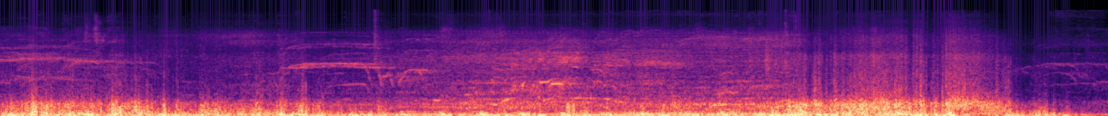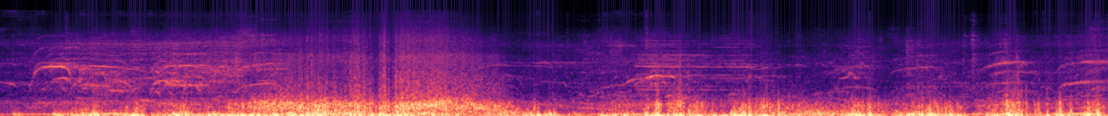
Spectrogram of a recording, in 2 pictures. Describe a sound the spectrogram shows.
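Wind roars and buffets loudly outdoors.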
